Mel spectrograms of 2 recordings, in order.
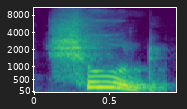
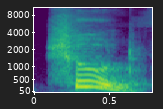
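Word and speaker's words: should: তাহলে কি হয়ে গেল স যোগ উড কি হয় শুড, শুড।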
